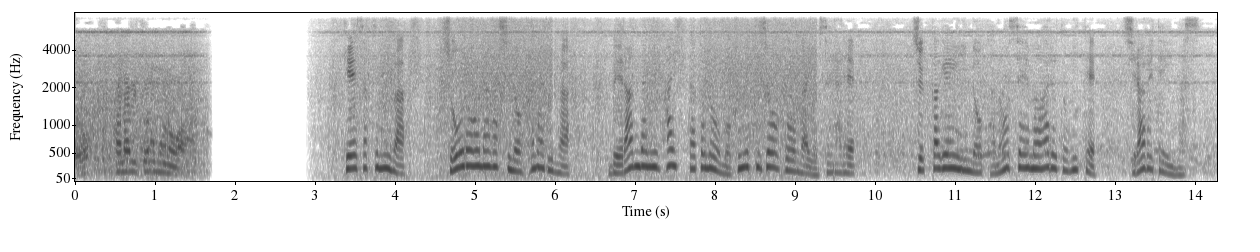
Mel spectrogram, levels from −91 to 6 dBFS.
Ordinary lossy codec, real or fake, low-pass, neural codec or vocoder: none; fake; 7.2 kHz; vocoder, 44.1 kHz, 128 mel bands every 512 samples, BigVGAN v2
